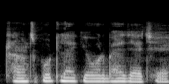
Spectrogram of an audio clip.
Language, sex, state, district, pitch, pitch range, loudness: Maithili, male, Bihar, Saharsa, 140 Hz, 140-155 Hz, -13 LUFS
